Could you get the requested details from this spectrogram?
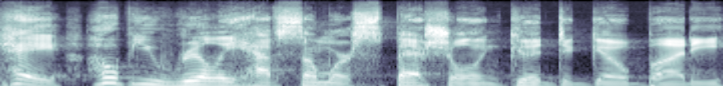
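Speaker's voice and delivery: sarcastic, jabbing tone. Retelling a final jab at an angry driver: retelling own sarcastic tone. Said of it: "sarcastic ass like I was just being".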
